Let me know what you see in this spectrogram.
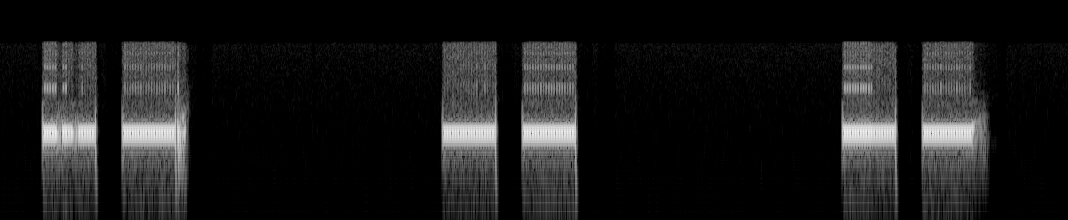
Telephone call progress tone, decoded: ringback tone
